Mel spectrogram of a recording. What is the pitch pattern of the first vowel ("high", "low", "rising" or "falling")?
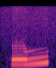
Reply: rising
